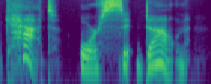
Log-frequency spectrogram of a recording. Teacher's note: the held T, where T at the end of a word, especially before a pause or another consonant, is unreleased, like in cat or sit down.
